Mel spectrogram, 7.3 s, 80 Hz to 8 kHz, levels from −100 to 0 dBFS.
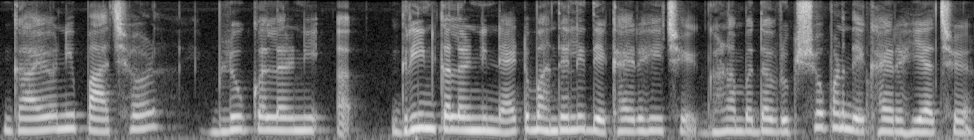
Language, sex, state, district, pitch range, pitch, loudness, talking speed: Gujarati, female, Gujarat, Valsad, 210-235 Hz, 220 Hz, -19 LUFS, 155 wpm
